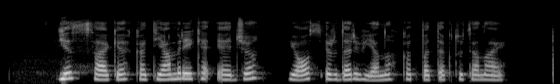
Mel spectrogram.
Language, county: Lithuanian, Vilnius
